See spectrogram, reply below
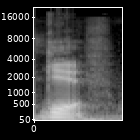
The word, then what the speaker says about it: GIF: And then he also asked, is it pronounced GIF or JIF? And that's a stupid question. It's GIF. If anyone says JIF, you're dumb. Sorry. – JIF is the peanut butter.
